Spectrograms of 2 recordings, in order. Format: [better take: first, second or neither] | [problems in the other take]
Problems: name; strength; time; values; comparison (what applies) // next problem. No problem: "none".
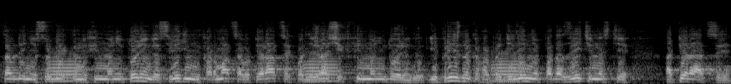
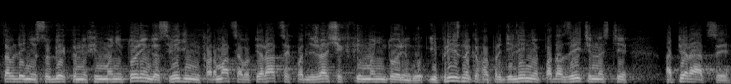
second | background sound (Brass instrument); 5 dB below the speech // room echo; dies away in 0.2 s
